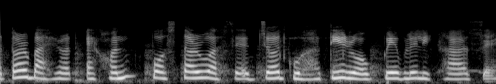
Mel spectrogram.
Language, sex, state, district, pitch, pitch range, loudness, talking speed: Assamese, female, Assam, Kamrup Metropolitan, 270 Hz, 255-290 Hz, -14 LUFS, 135 wpm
